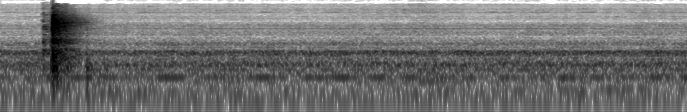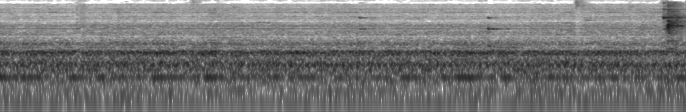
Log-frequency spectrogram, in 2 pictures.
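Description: Steady low background hum in a small kitchen, with one short, sharp swish-like noise about half a second in.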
